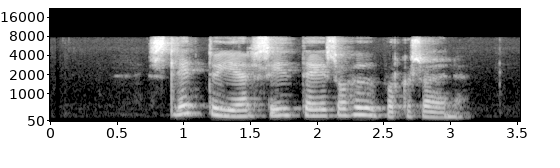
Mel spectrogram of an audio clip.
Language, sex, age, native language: Icelandic, female, 50-59, Icelandic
